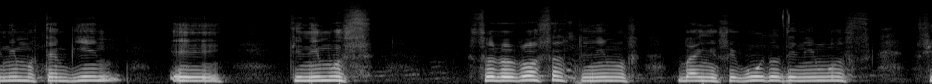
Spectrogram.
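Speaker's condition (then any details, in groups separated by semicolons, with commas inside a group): Cerebral palsy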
